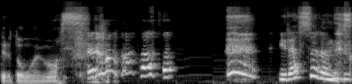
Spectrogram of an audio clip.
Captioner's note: laughs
